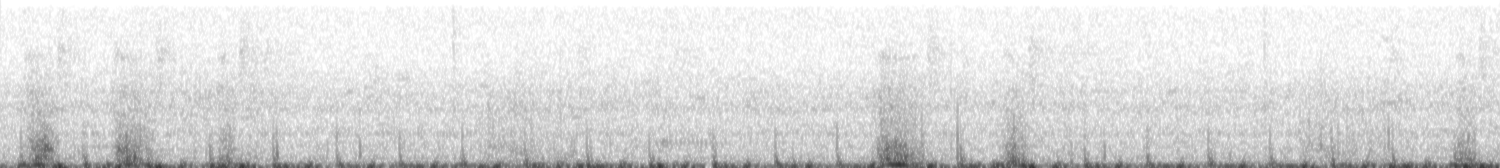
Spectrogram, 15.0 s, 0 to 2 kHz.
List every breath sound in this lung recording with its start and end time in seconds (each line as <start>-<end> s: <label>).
0.00-0.63 s: inhalation
0.00-0.63 s: crackles
1.06-1.60 s: exhalation
1.06-1.60 s: crackles
8.75-9.33 s: inhalation
8.75-9.33 s: crackles
9.94-10.37 s: exhalation
9.94-10.37 s: crackles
